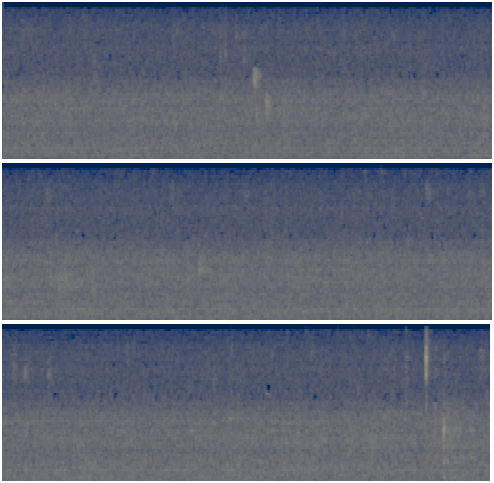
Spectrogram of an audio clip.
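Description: Quiet, steady background hiss with a faint low hum, and no distinct sounds standing out.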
